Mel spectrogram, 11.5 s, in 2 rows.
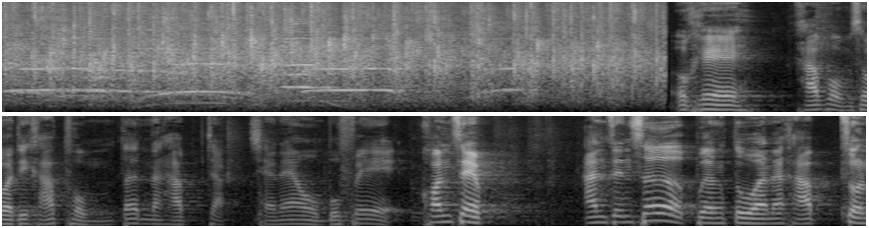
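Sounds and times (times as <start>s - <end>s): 
audience applause: 0.0s - 4.4s
people whooping and cheering: 0.0s - 4.4s
speech: 4.5s - 11.5s.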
